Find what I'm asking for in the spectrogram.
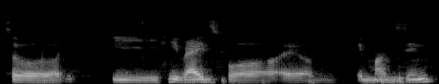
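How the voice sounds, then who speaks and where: Brief: low-voiced man, slow and measured, lo-fi call sound. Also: flat delivery. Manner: measured, quiet, with soft laughs. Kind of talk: casual video call chat. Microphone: video call. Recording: dull lo-fi call audio.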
